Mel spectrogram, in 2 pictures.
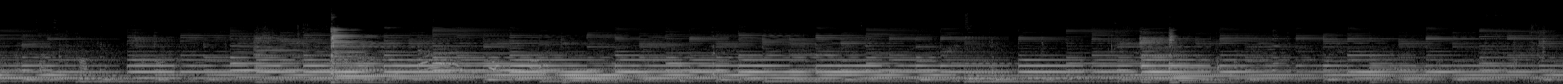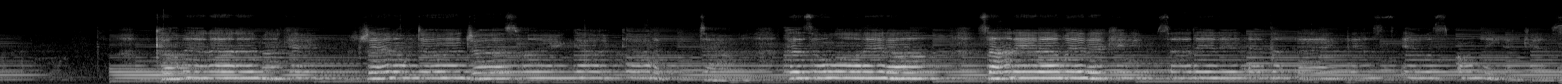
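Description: Acoustic guitar playing a steady chord intro. After a short break about halfway through, the guitar comes back louder and a woman starts singing over it.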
